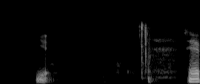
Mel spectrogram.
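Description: Two short clicks on an otherwise silent track, one about half a second in and a sharper one about a second and a half in. A man starts speaking just before the end.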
